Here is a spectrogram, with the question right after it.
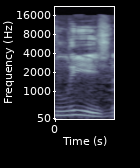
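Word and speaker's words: Liege Lord: It's pronounced liege, not liege. Liege.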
